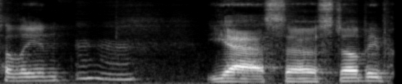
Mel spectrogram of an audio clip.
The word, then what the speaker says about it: Helene: Is it pronounced Helene?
